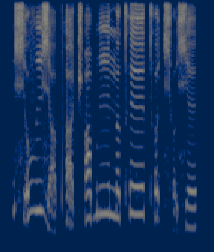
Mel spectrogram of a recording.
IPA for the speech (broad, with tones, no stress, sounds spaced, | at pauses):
ɕ ə̰˥ v i˥ ʑ a̰˩ pʰ a̰˦ t͡ʃʼ ɑ˦ b iː˥ n ə˦ tʰ eː˥ tʰ ə̰˥ t͡ɕʰ ə̰˩ ɕ e˨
